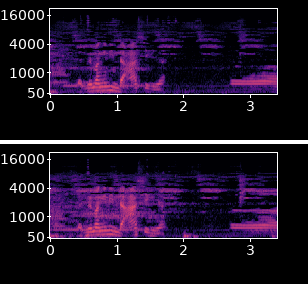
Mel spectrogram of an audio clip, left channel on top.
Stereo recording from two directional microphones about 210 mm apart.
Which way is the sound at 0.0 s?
40° left (ahead or behind).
